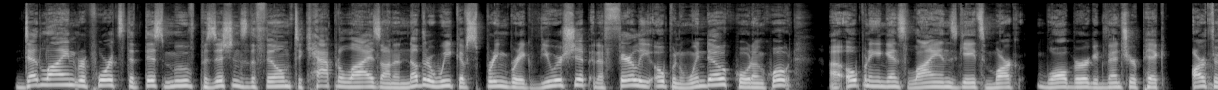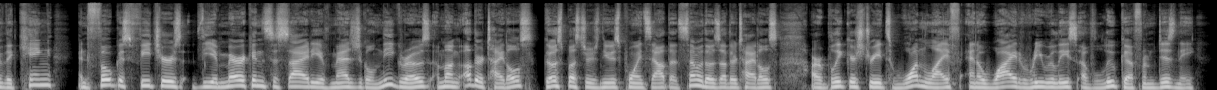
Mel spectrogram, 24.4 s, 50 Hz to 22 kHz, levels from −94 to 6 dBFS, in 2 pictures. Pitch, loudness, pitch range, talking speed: 160 Hz, -19 LUFS, 145-185 Hz, 170 wpm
